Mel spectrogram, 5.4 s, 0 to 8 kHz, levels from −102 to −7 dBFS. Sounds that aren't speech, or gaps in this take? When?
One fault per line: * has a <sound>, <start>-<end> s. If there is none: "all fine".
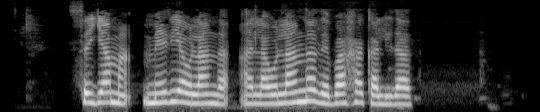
all fine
